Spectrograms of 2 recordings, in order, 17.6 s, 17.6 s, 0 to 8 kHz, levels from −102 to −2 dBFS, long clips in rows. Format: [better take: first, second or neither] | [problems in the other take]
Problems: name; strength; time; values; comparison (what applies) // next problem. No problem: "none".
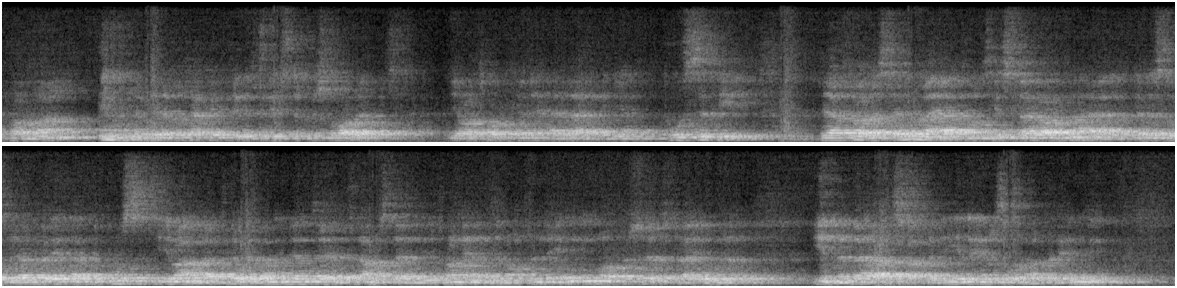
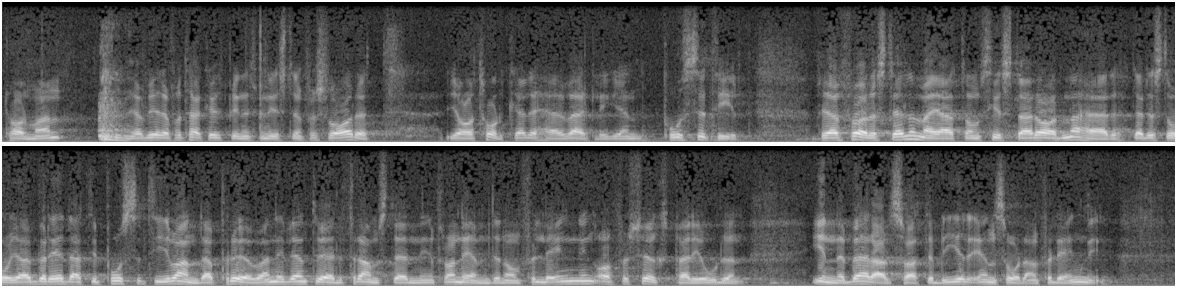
second | noise reduction (neural separator model SepFormer DNS4)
